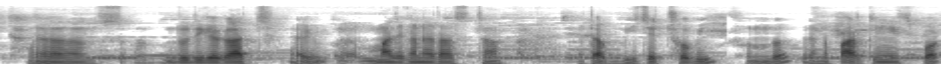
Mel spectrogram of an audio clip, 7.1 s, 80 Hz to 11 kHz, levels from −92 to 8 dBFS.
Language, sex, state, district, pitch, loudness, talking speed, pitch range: Bengali, male, West Bengal, Malda, 105 Hz, -24 LUFS, 125 wpm, 100-105 Hz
